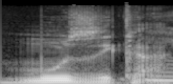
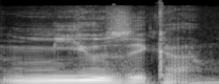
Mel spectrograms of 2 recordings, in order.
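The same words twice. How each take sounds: First: The first syllable is a plain 'mu' sound. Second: The first syllable sounds like English 'music'. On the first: The speaker calls it right. "It's mu" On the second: The speaker calls it wrong. "Not música"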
